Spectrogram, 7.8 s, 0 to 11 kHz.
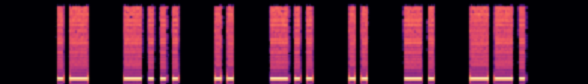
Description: Morse code, heard as a keyed tone, about 15 wpm, spaced as for 11 wpm, 800 Hz. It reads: ABIDING
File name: Special INGs-mp3s / Special INGs-mp3s / Sngl Ing @10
